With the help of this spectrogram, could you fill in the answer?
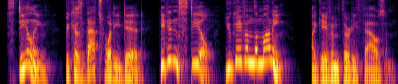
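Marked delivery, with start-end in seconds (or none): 0.1-4.3 heated argument. Acted. Daughter argues, mother replies.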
